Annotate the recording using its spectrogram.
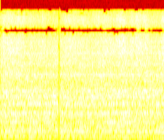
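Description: Countertop blender running steadily while blending a thick green kale juice, its motor noise even with a low hum underneath.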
